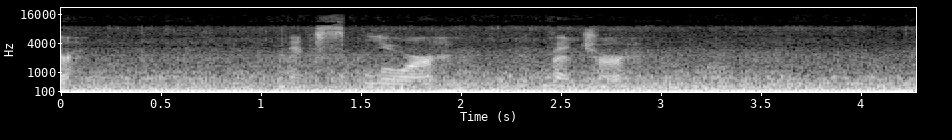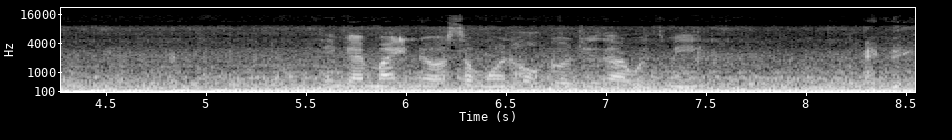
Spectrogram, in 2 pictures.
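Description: Steady low drone of a boat's engine running under way, with snatches of quiet talk over it twice.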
